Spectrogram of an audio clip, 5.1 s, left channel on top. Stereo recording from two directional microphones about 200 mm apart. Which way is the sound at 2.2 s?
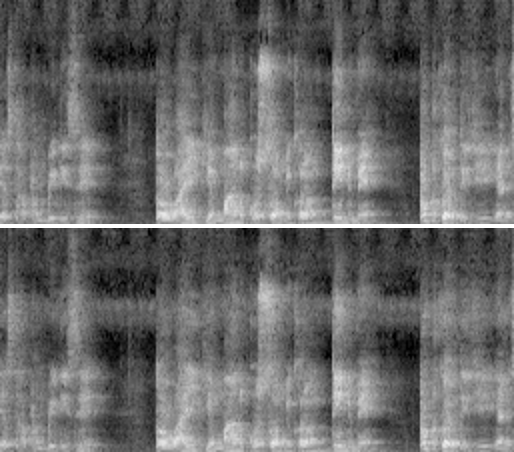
20° left (ahead or behind).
